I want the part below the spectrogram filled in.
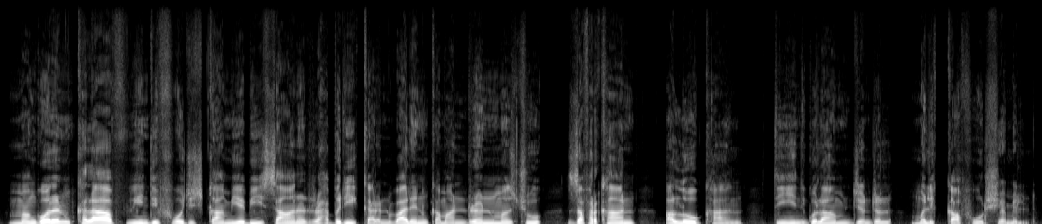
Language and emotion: Kashmiri, neutral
